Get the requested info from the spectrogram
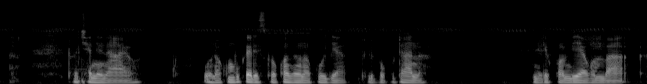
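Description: Steady high-pitched insect chirring, unbroken throughout, under spoken dialogue.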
